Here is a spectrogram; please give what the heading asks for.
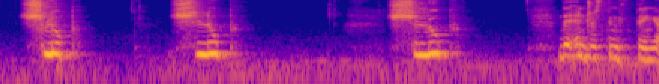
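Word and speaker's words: ślub: the as letter B we pronounce it as letter p because that's what happens in the phonetics of this marvelous Polish language so shloop number 10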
